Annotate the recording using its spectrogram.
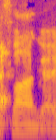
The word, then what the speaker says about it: Hufanga: I'll never say it right. Hufanga. – Talanoa Hufanga, yeah.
